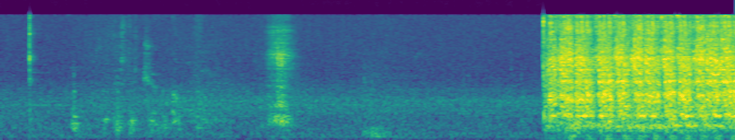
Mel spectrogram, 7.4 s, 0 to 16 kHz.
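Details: Yamaha XJ900S on first start in 10 years, jump-powered from a power pack: a few faint clicks and a weak try, then after about five seconds it fires into a fast, rough run. Hard starting, catches after repeated attempts.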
